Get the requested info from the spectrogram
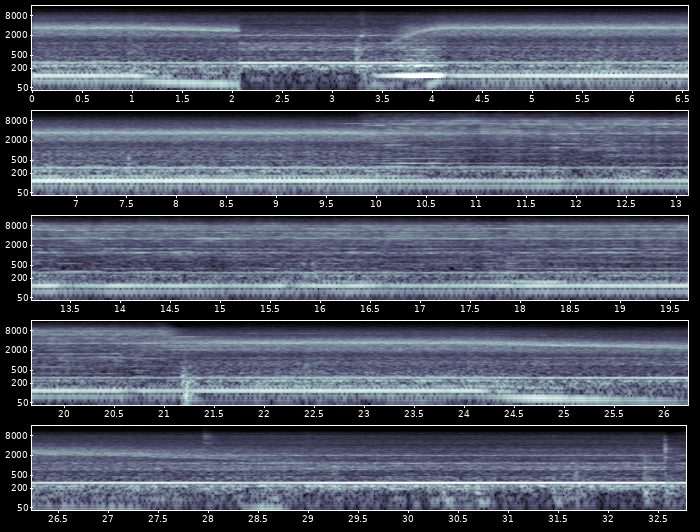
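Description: Table saw starting up about four seconds in, then ripping an oak board, a loud rasping cut from about ten to twenty-one seconds. After the cut the motor whines on, then the blade spins down with a falling whine near the end.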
